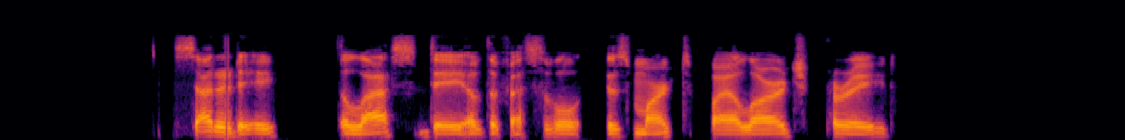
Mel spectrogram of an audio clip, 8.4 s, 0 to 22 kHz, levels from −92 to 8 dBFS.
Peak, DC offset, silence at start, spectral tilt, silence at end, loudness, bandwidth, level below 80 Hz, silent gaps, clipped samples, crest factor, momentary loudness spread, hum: -2 dBFS; under 0.1%; 1.3 s; -4 dB/octave; 1.8 s; -18 LUFS; 7.8 kHz; -60 dBFS; 2.16-2.52 s, 4.45-4.55 s, 5.05-5.11 s, 5.21-5.33 s, 6.07-6.20 s; under 0.1%; 18 dB; 8 LU; none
